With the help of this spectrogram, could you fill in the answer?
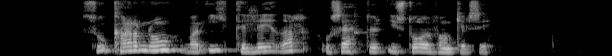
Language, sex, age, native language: Icelandic, male, 40-49, Icelandic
